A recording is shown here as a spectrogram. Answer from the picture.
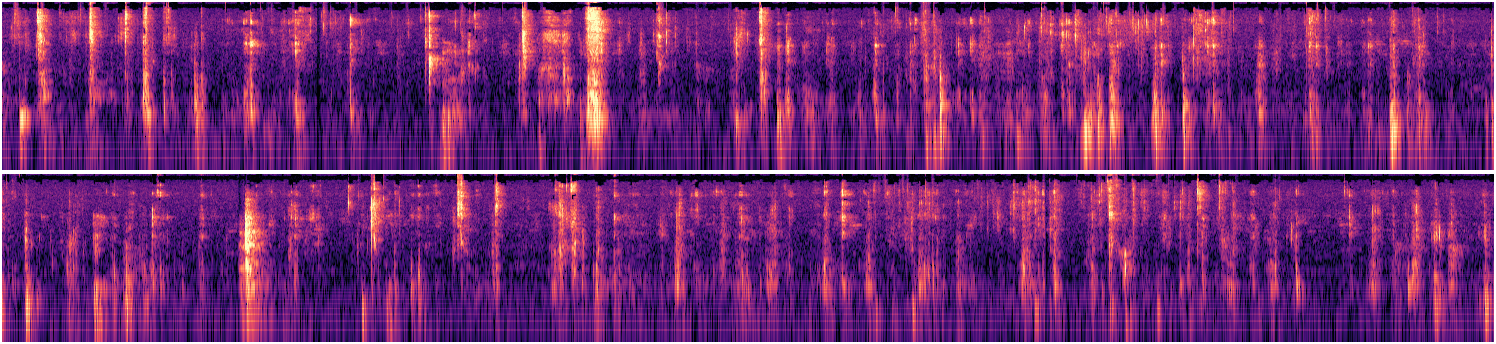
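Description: Close-up chewing of roasted chicken masala: irregular wet mouth smacks and clicks, with occasional louder bites. Fingers squelch as they tear the greasy chicken apart.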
